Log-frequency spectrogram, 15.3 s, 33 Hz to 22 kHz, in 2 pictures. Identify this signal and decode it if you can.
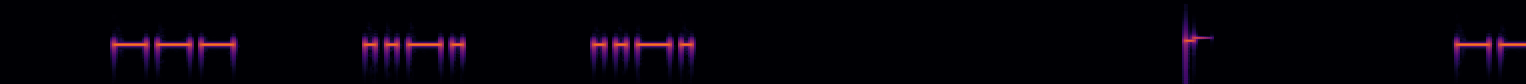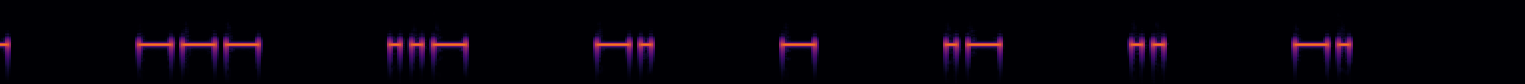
Morse code, heard as a keyed tone, about 22 wpm, spaced as for 10 wpm, 690 Hz. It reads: OFF MOUNTAIN
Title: 4x Character Spacing - Top 300 Words - 22wpm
